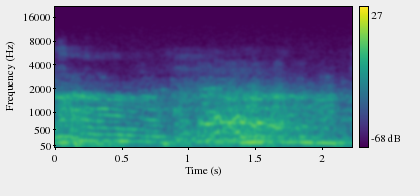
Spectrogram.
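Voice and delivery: high, soft string of protests; imitated pleading little girl. Daughter to dad who is leaving the cuddle, playful pleading.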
